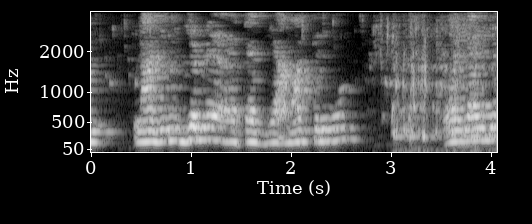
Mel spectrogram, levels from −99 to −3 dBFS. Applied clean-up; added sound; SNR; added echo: classical method WPE with log-MMSE.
